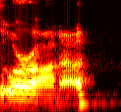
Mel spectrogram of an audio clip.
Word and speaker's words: Ora Ana: I love that you pronounce the name correctly because I get all types of things, but it is Ora Ana.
